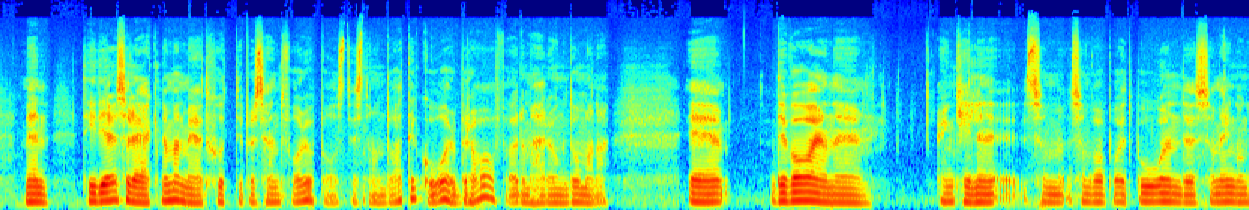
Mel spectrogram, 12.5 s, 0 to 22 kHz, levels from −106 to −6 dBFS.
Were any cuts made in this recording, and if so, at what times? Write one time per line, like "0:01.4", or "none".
none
